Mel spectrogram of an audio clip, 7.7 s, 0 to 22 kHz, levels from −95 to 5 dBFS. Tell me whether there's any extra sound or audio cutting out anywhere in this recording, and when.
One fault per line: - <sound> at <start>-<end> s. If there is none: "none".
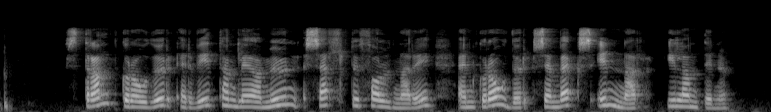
none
